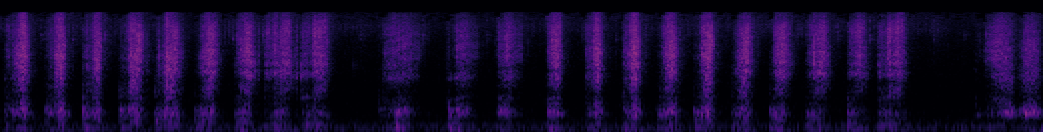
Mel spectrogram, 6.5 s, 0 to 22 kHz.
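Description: A small bristle brush scrubs the leather upper of a brown Italian leather loafer, a hollow shoe held in a gloved hand, during restoration. About 24 quick, bright, bristly scratching strokes come in a steady back-and-forth rhythm, with brief lulls around the two-second mark and again near the end.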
